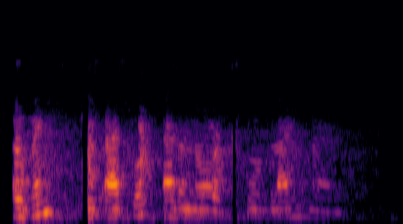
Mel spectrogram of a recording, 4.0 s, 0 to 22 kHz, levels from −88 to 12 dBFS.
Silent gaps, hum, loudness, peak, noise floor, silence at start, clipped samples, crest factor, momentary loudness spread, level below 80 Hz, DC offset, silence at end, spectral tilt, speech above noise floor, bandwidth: 0.83-0.87 s; none; -29 LUFS; -8 dBFS; -77 dBFS; 0.15 s; under 0.1%; 22 dB; 17 LU; -74 dBFS; under 0.1%; 1.1 s; -10 dB/octave; 49 dB; 3.2 kHz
